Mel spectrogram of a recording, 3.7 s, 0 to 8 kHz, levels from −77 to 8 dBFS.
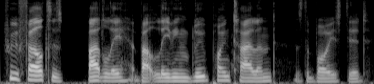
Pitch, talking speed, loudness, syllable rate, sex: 130 Hz, 210 wpm, -19 LUFS, 4.9 syllables/s, male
